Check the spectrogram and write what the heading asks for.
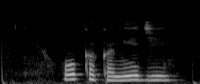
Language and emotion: Russian, neutral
